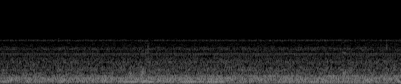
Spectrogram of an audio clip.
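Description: Steady low engine drone of a utility truck, muffled through the walls of the house, with a few constant hum tones and no change in level.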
